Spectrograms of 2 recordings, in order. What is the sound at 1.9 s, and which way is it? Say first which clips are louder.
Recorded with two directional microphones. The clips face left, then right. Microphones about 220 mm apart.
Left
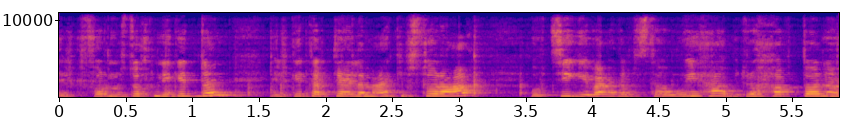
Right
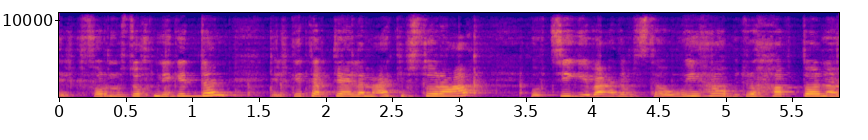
Speech: right 4 dB; 60° right (ahead or behind).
